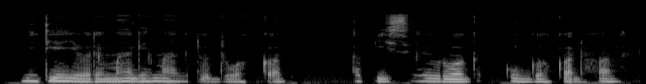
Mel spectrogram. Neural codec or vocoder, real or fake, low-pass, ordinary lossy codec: none; real; 10.8 kHz; AAC, 32 kbps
